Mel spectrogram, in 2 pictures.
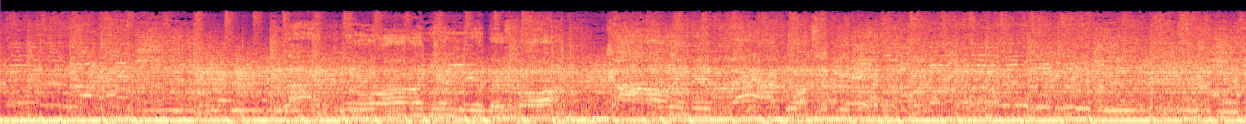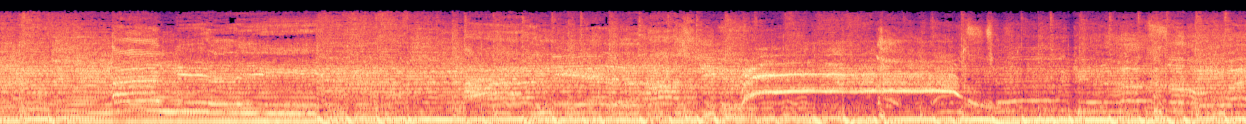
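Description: A grunge rock song plays loud and full, with distorted guitars, steady drums and a strained, shouting male vocal running throughout.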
